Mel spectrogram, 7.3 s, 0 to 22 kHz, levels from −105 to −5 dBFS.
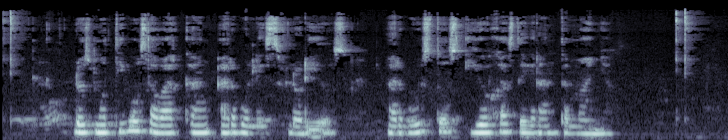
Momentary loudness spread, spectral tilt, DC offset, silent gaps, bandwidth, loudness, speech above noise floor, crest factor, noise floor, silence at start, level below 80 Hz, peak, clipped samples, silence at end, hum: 10 LU; -3.5 dB/octave; under 0.1%; none; 16.5 kHz; -26 LUFS; 46 dB; 24 dB; -71 dBFS; 0.05 s; -68 dBFS; -4 dBFS; under 0.1%; 0.35 s; none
